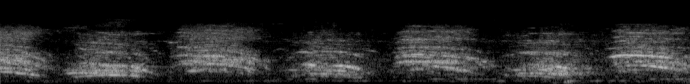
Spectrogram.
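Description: Fans at a Michigan versus Indiana college softball game give six rhythmic chanting cheers, led by players on the bench. The crowd is loud and close, with brief pauses between bursts.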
